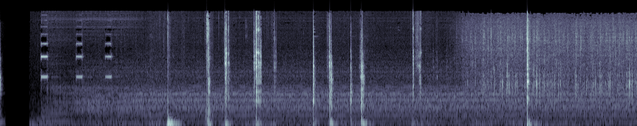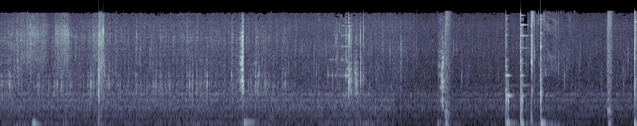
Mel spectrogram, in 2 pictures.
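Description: Induction hob beeping three times as it is switched on, then a steady hum with a run of small clicks and taps as little objects are set down in a nonstick frying pan. About nine seconds in a sizzling hiss starts and carries on under further taps.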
